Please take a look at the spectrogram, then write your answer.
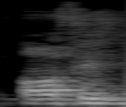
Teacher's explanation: ऑफिस है, ये जो ध्वनि चिन्ह है, इस ऑफिस ना ये अ है ना ओ है, तो बीच का ध्वनि चिन्ह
